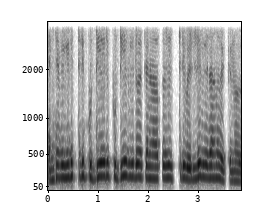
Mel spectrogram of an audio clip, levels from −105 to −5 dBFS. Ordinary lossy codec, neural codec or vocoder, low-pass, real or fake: none; none; 3.6 kHz; real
